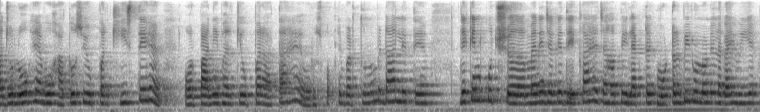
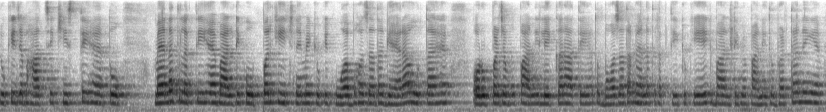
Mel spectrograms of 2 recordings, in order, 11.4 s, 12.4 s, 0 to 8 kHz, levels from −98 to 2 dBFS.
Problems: constant background noise, background conversations at intervals, echo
